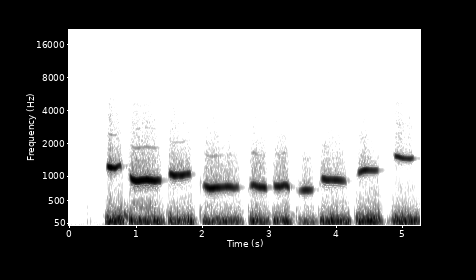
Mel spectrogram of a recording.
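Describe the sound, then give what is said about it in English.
A person whistles a short song melody, about ten distinct notes rising and falling in pitch, fairly loud, with no talking. “I don't know what you whistled.”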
